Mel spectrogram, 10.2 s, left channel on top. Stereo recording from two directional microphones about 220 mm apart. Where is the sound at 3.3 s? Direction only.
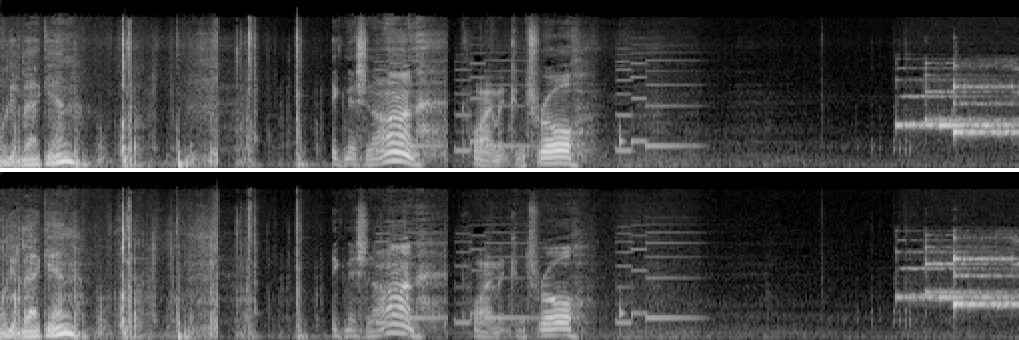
55° left (ahead or behind).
